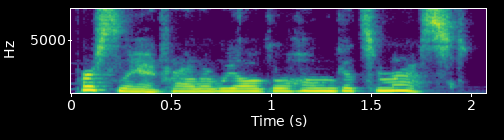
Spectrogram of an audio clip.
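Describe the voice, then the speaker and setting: A woman's voice: a little high, steady tone, rapid-fire, a little mellow, no echo, faint music behind, lightly acted. A woman voicing an aloof, matter-of-fact male scholar in a game script, dry and pedantic. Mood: dismissive.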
